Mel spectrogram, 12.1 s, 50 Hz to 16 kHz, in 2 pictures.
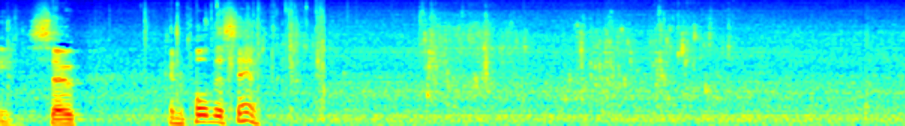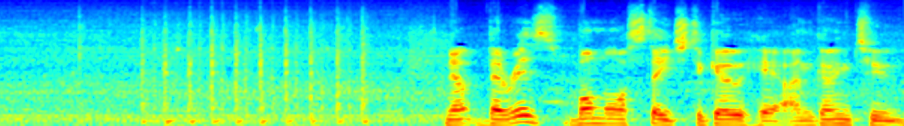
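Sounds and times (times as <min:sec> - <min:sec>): liquid pouring and trickling: 0:02.8 - 0:04.9.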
